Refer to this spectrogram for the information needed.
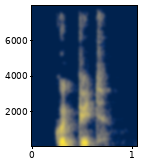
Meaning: dirty trick, low blow, rotten move, dick move
- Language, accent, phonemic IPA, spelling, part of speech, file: French, France, /ku d(ə) pyt/, coup de pute, noun, LL-Q150 (fra)-coup de pute.wav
